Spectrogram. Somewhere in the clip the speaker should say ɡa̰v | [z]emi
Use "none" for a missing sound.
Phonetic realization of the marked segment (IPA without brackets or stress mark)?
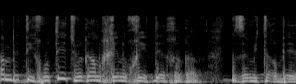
z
